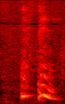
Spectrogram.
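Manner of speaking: light throat clear; clearing a dusty throat. Real, not acted. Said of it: "my throat's back to normal".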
